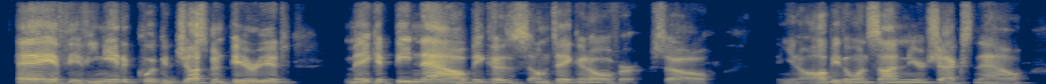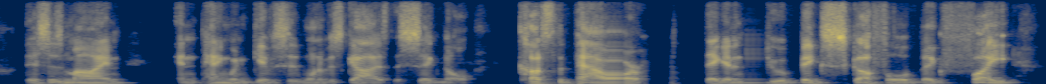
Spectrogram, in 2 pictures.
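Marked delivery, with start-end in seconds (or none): none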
